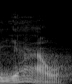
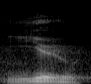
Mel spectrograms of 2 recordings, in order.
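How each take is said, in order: First: The vowel sounds like 'ow' in cow. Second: The vowel is a long 'oo' sound. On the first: The speaker calls it wrong. "strictly speaking, we should say yow" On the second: The speaker calls it right. "the O U simply makes the long U sound"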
